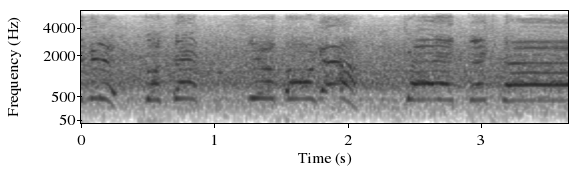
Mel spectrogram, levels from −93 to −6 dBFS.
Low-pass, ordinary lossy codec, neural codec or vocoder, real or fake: 5.4 kHz; AAC, 48 kbps; none; real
